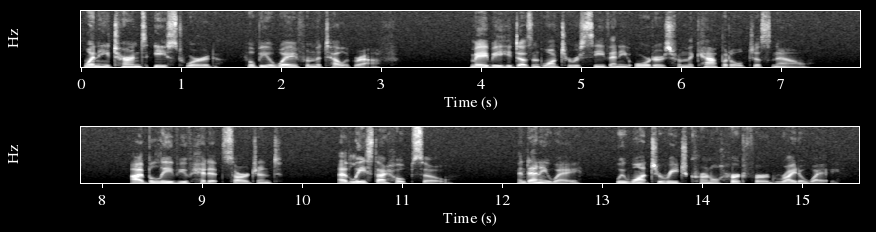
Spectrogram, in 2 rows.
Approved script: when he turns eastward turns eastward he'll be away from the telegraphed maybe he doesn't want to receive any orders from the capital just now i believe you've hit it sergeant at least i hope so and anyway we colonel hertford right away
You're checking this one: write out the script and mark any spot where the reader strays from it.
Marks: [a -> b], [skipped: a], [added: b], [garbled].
when he turns eastward [skipped: turns eastward] he'll be away from the [telegraphed -> telegraph] maybe he doesn't want to receive any orders from the capital just now i believe you've hit it sergeant at least i hope so and anyway we [added: want to reach] colonel hertford right away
